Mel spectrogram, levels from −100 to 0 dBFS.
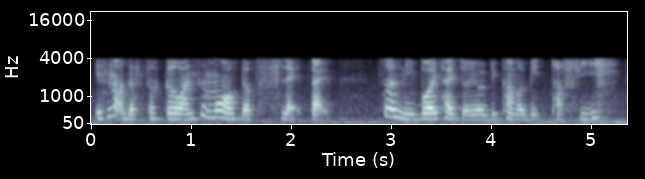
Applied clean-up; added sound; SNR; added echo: none; none; none; none.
